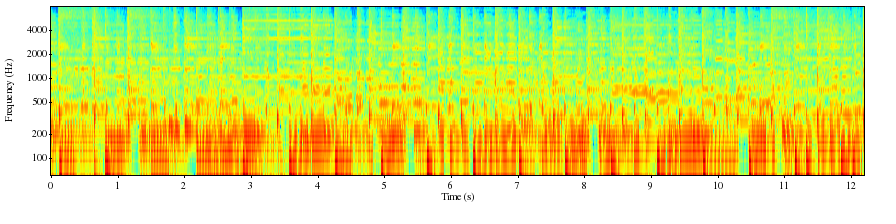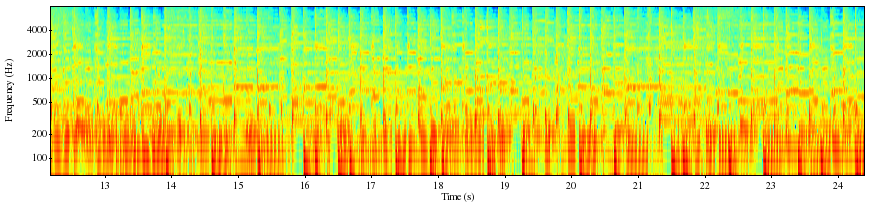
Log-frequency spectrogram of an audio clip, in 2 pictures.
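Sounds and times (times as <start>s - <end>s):
forro sertanejo music: 0.0s - 24.3s.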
